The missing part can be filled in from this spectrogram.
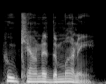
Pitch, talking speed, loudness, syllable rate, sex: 115 Hz, 225 wpm, -14 LUFS, 6.1 syllables/s, male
